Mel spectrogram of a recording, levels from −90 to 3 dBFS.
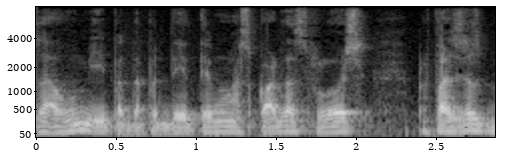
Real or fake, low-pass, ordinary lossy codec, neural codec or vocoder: real; none; none; none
